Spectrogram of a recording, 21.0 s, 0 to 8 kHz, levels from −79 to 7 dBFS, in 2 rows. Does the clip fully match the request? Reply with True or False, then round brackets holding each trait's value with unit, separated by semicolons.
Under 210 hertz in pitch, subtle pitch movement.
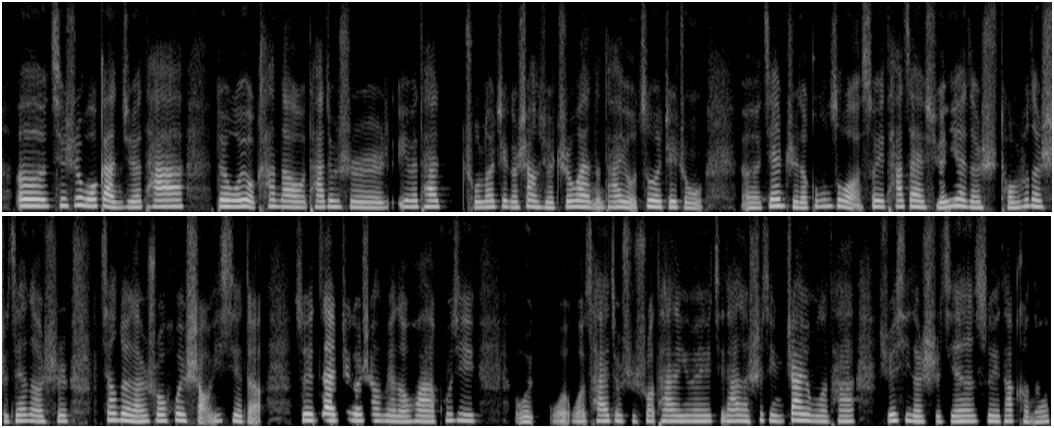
False (215 Hz; 2.3 semitones)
